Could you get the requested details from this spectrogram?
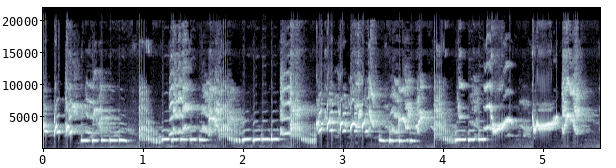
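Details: Asian pied starling in full masteran song: a level whistled note repeated about five times, each followed by harsh squawking chatter and squeals, ending with a rising wavering whistle.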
